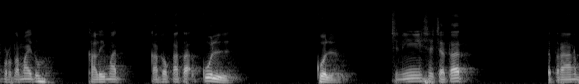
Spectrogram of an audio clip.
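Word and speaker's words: قُلْ: Jadi tidak ada pantulan e atau e. Kul, enggak ada kul, enggak ada, Pak. Jadi catatan pertama itu lam jangan sampai ada pantulan.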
